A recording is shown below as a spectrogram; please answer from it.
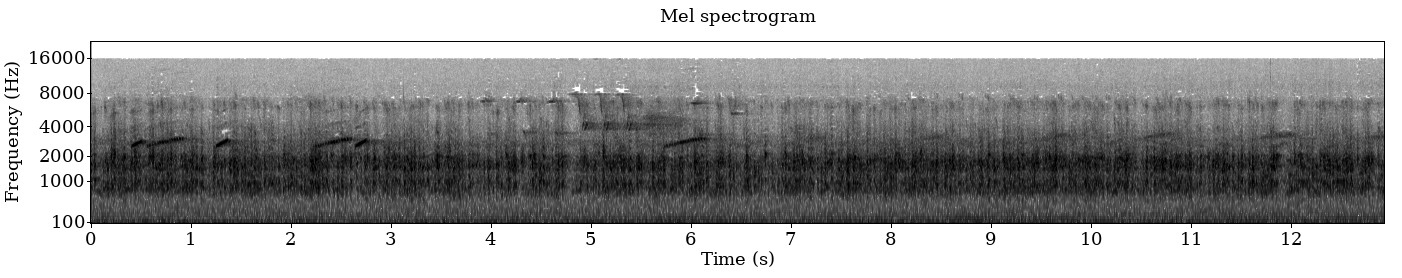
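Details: Urban frog chorus: an unbroken buzzy wall of calls with a few quick rising chirps near the start, a brief higher rattle in the middle, and a low urban hum beneath.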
